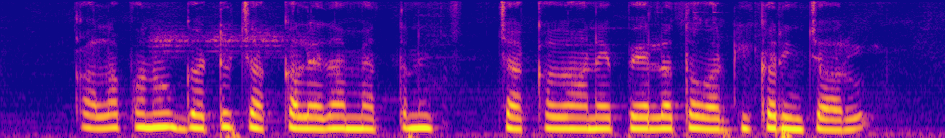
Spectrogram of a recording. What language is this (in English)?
Telugu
